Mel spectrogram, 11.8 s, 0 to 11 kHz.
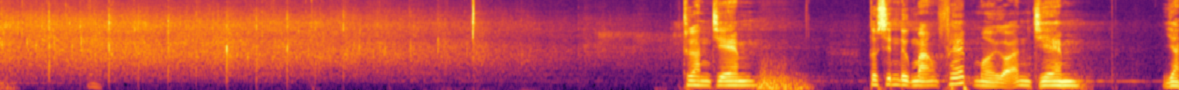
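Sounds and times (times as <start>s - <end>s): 
large crowd applauding: 0.0s - 6.8s
speech: 6.8s - 8.0s, 8.7s - 11.0s.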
